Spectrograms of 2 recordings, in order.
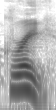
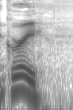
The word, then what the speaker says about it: Gris: So we've got Concrete Genie, Gris... – Grey. – Or Grey, or... – Grey. – It's not Grey. – It is Grey. – It is not. – Pinot Gris. Motherfucker, it's Gris. It's French. Gris.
